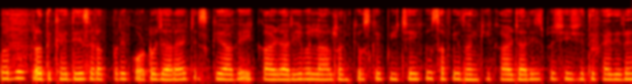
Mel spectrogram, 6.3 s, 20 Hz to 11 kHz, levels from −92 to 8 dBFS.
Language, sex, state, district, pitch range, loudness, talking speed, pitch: Hindi, female, Maharashtra, Sindhudurg, 205-220 Hz, -27 LUFS, 305 wpm, 215 Hz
